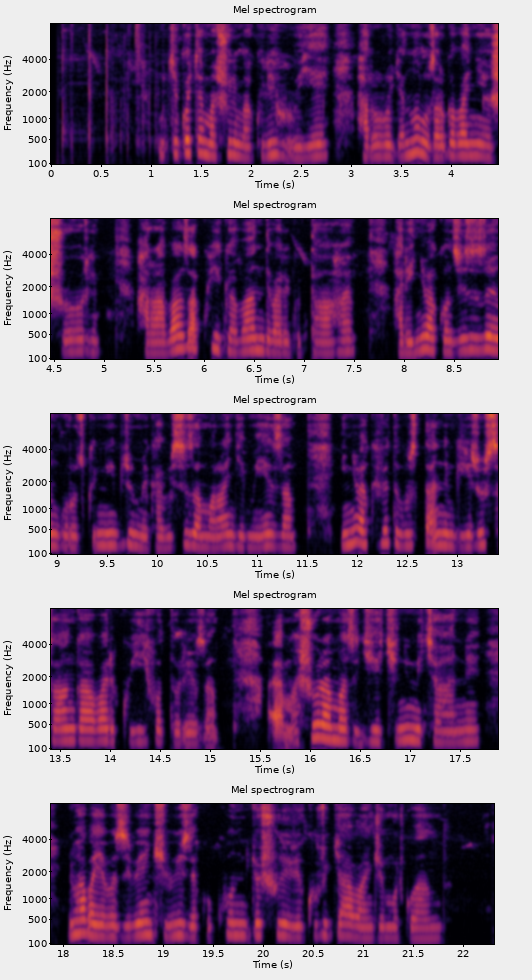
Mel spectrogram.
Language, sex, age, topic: Kinyarwanda, female, 18-24, education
